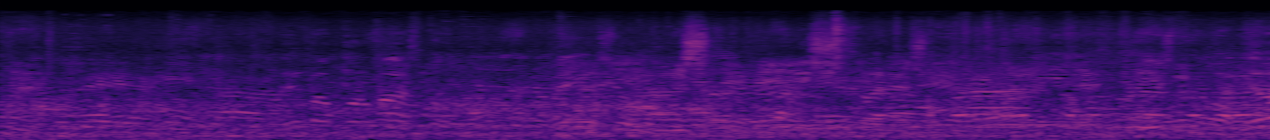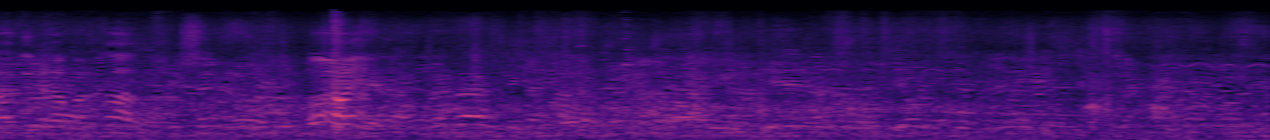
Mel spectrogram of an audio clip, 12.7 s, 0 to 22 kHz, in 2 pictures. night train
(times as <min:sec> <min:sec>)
0:10.0 0:12.7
